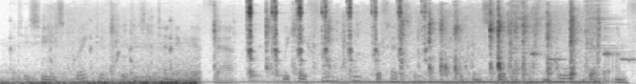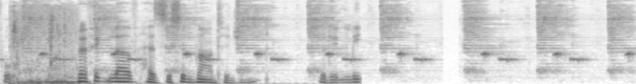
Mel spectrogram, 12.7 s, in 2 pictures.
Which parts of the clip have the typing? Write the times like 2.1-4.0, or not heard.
0.4-7.2.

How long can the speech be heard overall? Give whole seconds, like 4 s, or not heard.
10 s.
